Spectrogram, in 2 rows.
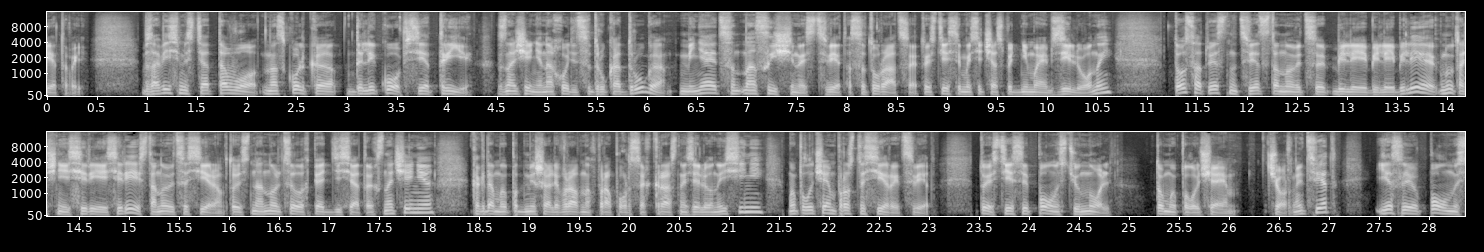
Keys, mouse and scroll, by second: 5.4 click, 13.5 click.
